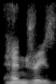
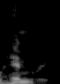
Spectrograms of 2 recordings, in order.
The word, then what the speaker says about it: Hendry: Jordan Grace calls him Joe Henry. And she apparently has always thought that his name is Joe Henry. Not Hendry.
